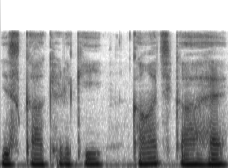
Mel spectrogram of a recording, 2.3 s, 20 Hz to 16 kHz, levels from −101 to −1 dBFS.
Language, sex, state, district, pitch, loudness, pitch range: Hindi, male, Jharkhand, Ranchi, 110 Hz, -16 LUFS, 110-115 Hz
